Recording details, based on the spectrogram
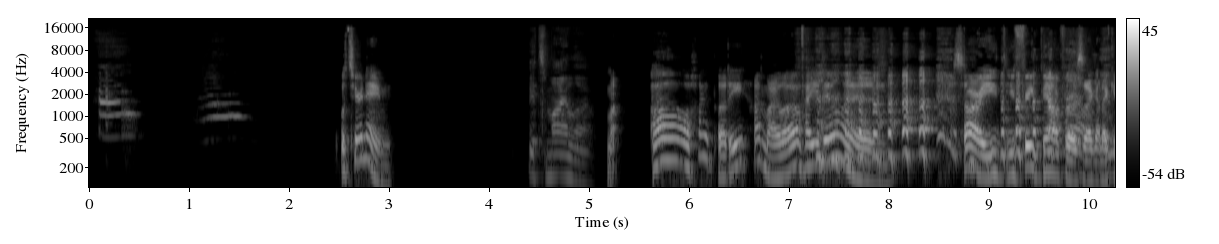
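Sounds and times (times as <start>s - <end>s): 
cat meowing at the end of a shelf: 0.0s - 1.7s
speech: 2.5s - 3.1s, 4.4s - 10.2s
laughter: 7.1s - 10.2s.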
